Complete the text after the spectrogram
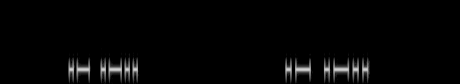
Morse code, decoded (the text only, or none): AL AL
